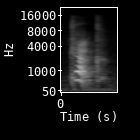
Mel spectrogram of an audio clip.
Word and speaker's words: Kek: Not only that, but the user ID ends with QEK, which could be pronounced as Kek.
